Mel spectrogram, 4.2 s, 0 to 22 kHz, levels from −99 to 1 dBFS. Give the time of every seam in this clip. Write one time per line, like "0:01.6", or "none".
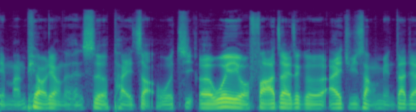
none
